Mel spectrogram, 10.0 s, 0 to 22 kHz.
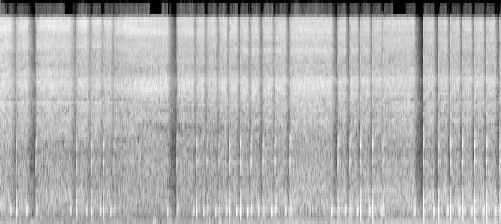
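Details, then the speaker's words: Philips PSG8040 steam iron after board repair (wouldn't turn on); water pump running, sharp even hissing steam bursts with short pauses; steam output now normal. "La machine peut maintenant être utilisée normalement. Ensuite la vapeur sort normalement."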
